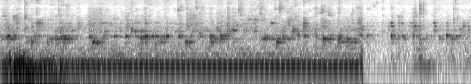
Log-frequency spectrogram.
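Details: Toilet cistern not sealing after refill: steady low trickle of water into the bowl for a few seconds, then stops. Later fixed by cleaning the seals and limescale. Toilet cistern leak.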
